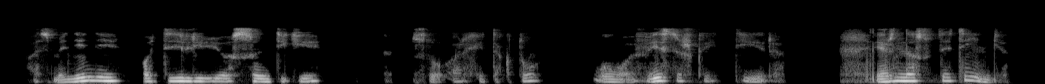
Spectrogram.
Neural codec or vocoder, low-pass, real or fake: none; 5.4 kHz; real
